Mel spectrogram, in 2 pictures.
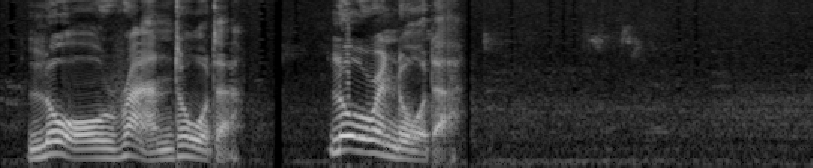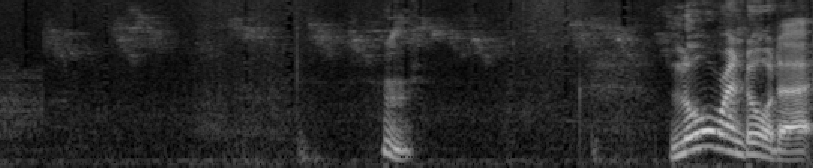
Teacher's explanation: In fluent speech, if a word ends in an or sound, like law, and the next word begins in an you'll often hear a r sound linking them together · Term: intrusion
